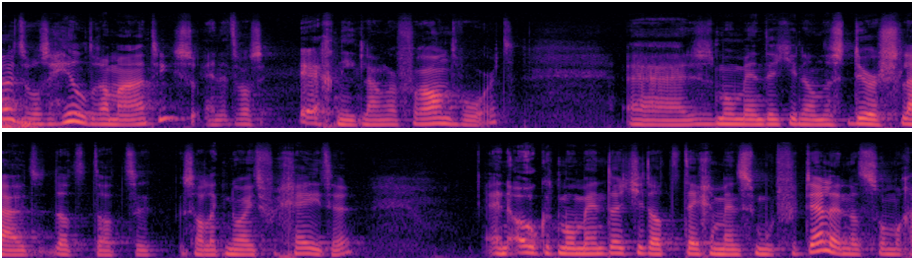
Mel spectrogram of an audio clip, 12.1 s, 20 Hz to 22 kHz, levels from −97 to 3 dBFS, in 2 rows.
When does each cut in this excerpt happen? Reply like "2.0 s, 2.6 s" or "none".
1.3 s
